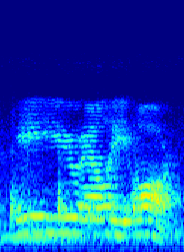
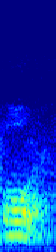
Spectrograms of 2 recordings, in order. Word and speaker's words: Euler: It's spelled E-U-L-E-R. It's pronounced for us Americans that have trouble, especially Southern Americans like myself, more like Euler. Euler.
